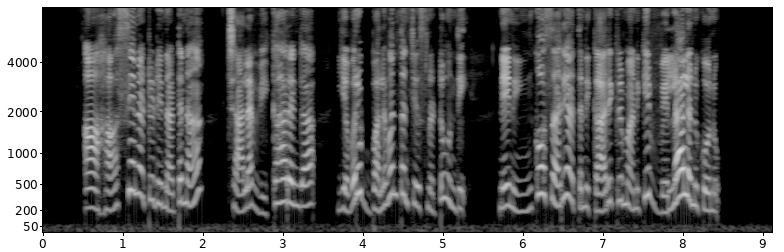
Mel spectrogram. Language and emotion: Telugu, disgusted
